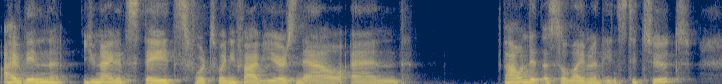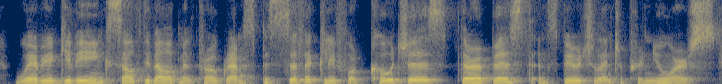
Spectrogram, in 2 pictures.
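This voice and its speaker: A woman with an Estonian accent leads a webinar from a room with a small group. Her voice sits on the low side for a woman, and she speaks to the audience directly, asking them to join in. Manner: warm and inviting, addresses audience directly. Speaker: coach and guest speaker. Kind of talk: webinar presentation.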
